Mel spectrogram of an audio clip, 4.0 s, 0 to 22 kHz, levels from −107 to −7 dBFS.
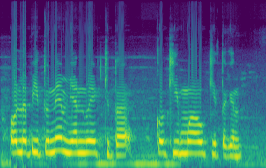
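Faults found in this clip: Hard clipping, 0.18–1.39 s (about 3 dB over), 1.79–1.86 s, 2.40–2.44 s, 2.83–3.02 s (about 1–2 dB): speech peaks exceed a stage's ceiling, flattened tops give crackle on peaks.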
